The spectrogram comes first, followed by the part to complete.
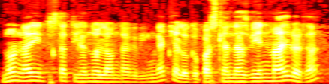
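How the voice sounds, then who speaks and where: Mexican male Bible teacher, unhurried dictation with chatty asides, medium voice, reverberant hall. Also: mid-range voice, a bit bright, dull audio. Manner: slow, spelled-out dictation mixed with conversational asides. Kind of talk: Bible study lesson, dictating notes.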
